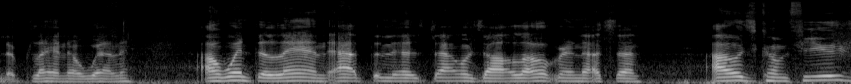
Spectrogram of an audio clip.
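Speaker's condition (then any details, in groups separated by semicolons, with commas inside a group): Cerebral palsy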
